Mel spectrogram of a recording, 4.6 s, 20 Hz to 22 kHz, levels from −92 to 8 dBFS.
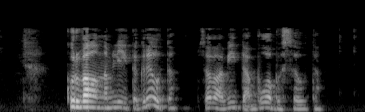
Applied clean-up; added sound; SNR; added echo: none; none; none; none.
